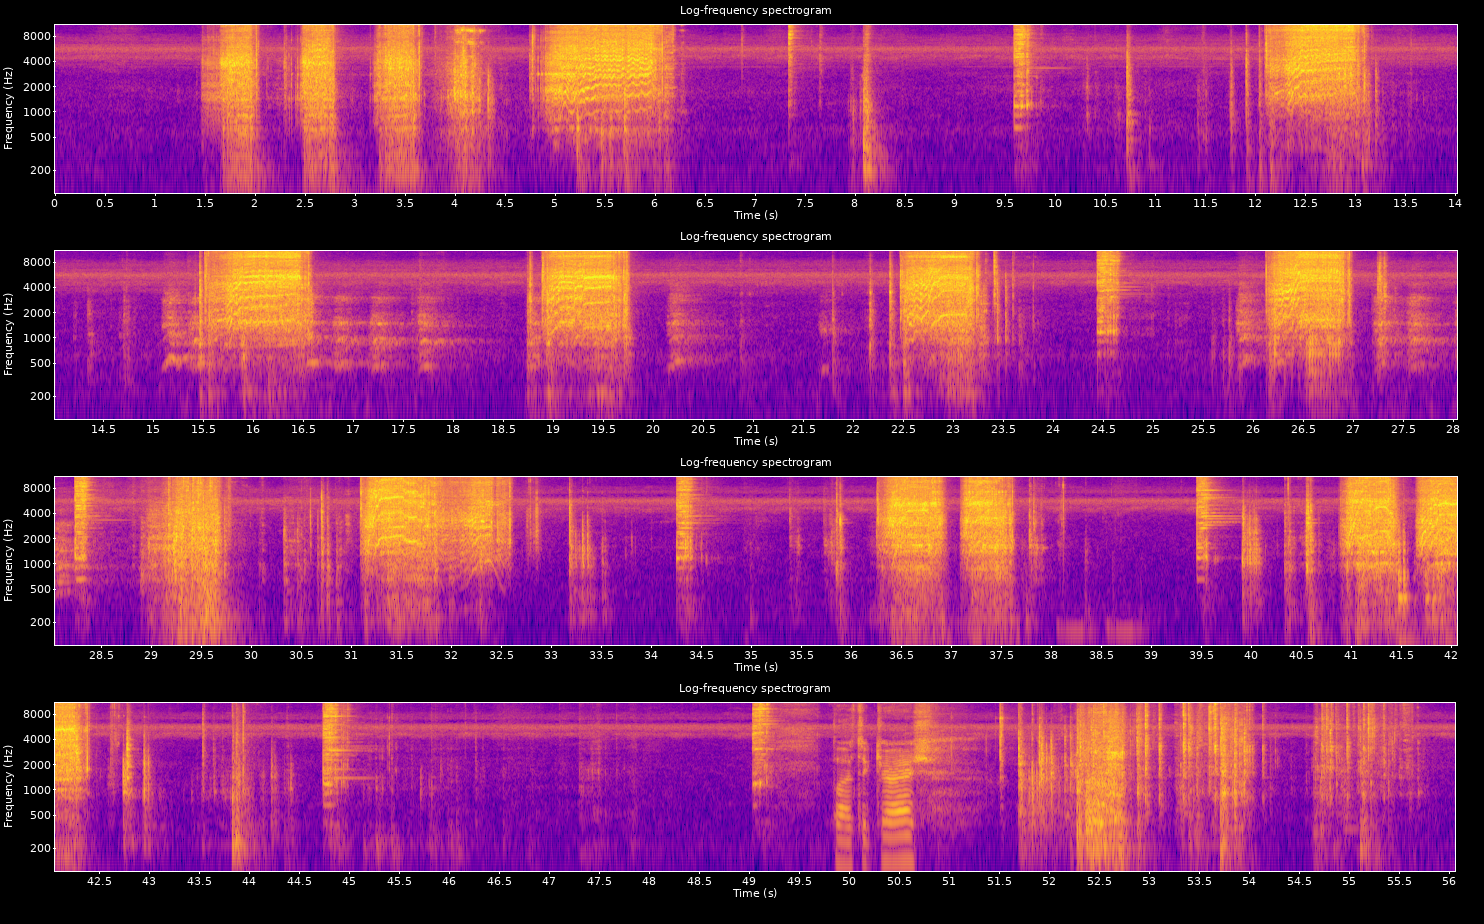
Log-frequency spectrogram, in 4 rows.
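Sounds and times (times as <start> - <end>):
power drill bursts: 1.5 - 6.2, 12.0 - 13.2, 15.5 - 16.6, 18.8 - 19.8, 22.4 - 23.4, 26.2 - 27.1, 31.1 - 32.7, 36.3 - 37.7, 40.9 - 42.4.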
